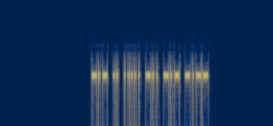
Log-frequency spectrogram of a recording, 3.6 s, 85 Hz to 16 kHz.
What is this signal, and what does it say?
Morse code, heard as a keyed tone, about 50 wpm, 700 Hz. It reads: KI5DKY
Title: USA Call Signs Repeated 2x 50wpm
